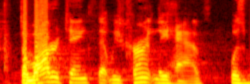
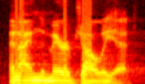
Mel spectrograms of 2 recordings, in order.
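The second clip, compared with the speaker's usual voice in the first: usual speaking voice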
